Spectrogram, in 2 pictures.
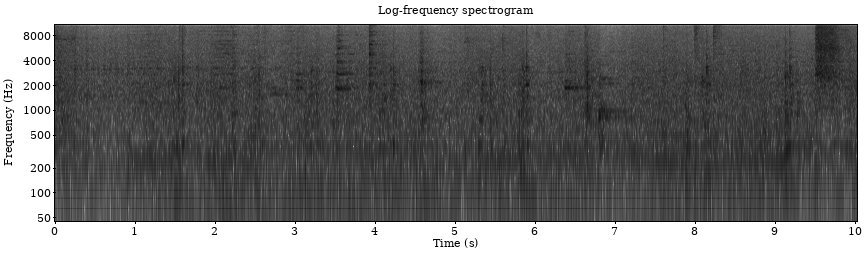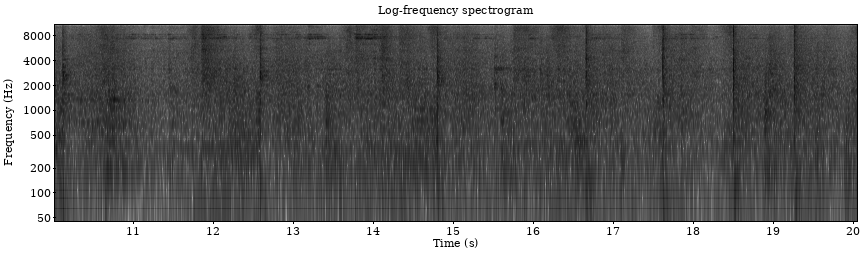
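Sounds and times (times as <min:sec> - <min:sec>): steady machinery hum: 0:00.0 - 0:20.0
forging hammer striking steel: 0:12.5 - 0:20.0.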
